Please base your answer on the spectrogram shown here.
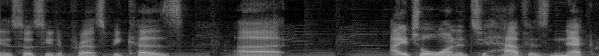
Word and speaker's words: Eichel: Jack Eichel, I believe, is the correct pronunciation of the former Buffalo Sabres captain.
